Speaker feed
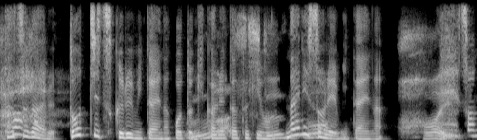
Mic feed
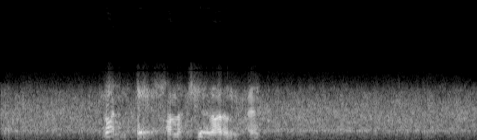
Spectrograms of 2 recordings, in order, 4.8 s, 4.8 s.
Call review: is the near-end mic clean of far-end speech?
Yes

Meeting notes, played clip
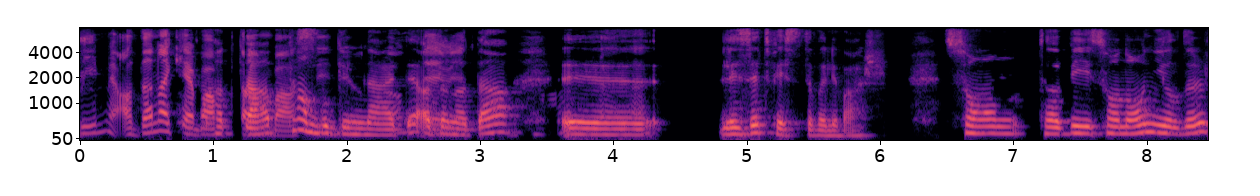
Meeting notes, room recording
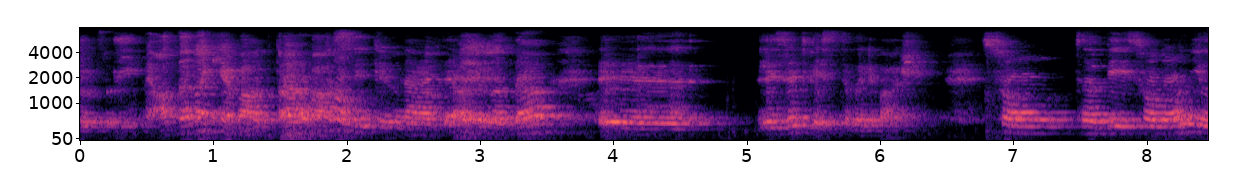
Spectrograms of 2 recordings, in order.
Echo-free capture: No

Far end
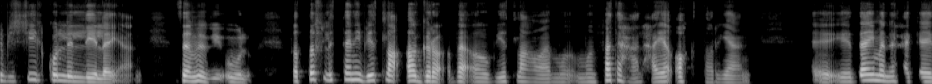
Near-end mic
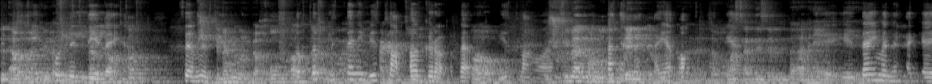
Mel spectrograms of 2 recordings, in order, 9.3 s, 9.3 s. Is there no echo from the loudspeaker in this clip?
No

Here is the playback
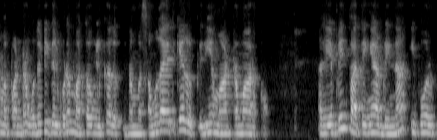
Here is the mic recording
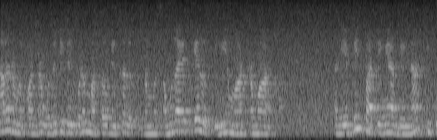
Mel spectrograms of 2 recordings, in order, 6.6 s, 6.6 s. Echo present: Yes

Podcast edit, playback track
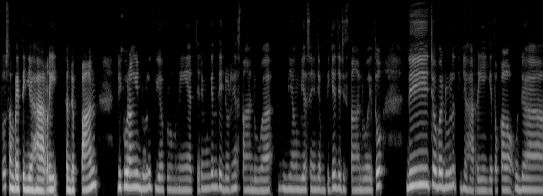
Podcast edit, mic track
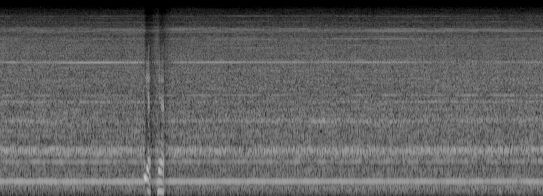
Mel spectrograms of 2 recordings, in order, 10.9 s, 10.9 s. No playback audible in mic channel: Yes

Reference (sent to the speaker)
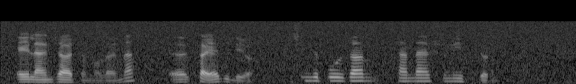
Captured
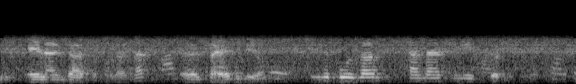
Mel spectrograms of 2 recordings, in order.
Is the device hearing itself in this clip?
Yes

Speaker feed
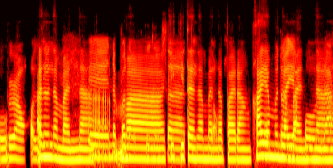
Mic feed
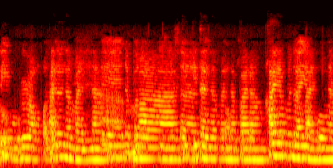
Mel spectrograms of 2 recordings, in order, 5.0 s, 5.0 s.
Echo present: Yes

